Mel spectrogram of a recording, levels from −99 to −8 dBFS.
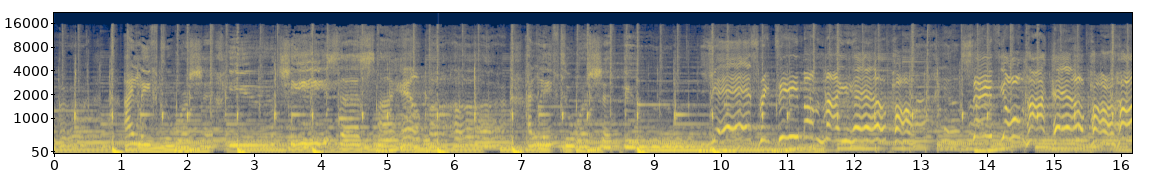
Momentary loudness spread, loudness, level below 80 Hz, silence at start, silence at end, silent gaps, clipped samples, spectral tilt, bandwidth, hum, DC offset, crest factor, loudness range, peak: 6 LU; -15 LUFS; -22 dBFS; 0 s; 0 s; none; under 0.1%; -5 dB/octave; 16 kHz; none; under 0.1%; 14 dB; 2 LU; 0 dBFS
